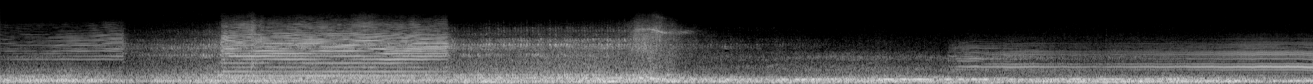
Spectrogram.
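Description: Horn blasts over a steady low rumble. A short blast, a longer one about two seconds in, a brief rising squeal past the middle, and a long held horn starting near the end.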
